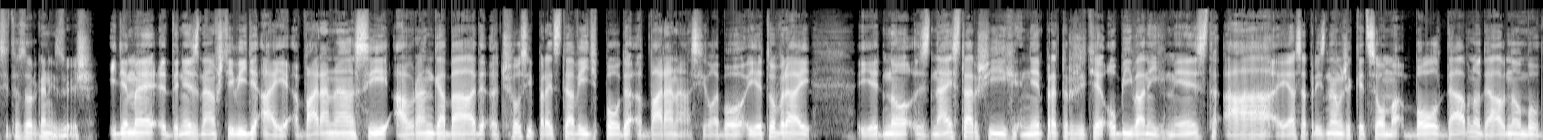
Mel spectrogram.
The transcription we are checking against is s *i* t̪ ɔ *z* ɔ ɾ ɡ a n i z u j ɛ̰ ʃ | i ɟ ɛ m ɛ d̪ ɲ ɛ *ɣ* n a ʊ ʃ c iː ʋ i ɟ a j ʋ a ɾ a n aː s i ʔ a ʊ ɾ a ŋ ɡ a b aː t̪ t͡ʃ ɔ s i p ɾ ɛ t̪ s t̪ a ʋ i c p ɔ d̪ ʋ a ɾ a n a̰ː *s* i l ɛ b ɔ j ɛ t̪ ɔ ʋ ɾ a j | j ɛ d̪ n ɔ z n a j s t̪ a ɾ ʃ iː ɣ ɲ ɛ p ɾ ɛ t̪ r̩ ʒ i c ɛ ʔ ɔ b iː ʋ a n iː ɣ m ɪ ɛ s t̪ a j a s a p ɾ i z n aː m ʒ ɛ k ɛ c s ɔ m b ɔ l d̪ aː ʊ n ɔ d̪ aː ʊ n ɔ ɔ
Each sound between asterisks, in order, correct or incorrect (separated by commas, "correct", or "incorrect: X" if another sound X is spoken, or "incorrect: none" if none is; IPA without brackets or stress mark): correct, correct, incorrect: z, correct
